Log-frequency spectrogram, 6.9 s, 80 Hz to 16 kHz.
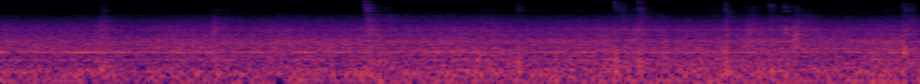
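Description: EP1M AC passenger electric locomotive moving off slowly with its train, running with a steady hum over even rumbling noise. Wheels click over rail joints now and then, more often in the second half.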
